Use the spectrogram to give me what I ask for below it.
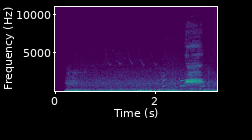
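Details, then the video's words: Crow in winter giving one harsh, buzzy caw near the end, over a steady low rumble, with a few faint, brief higher calls scattered earlier. "CROWS IN WINTER"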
